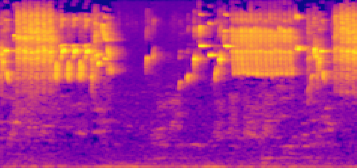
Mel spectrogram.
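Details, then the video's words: Singing goldfinch (balcanica) from Pirot: a loud tinkling, buzzy phrase, a brief lull with scattered chips, then another rich rattling burst, and the song resumes at the close. "Carduelis balcanica Pirot Štiglić"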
